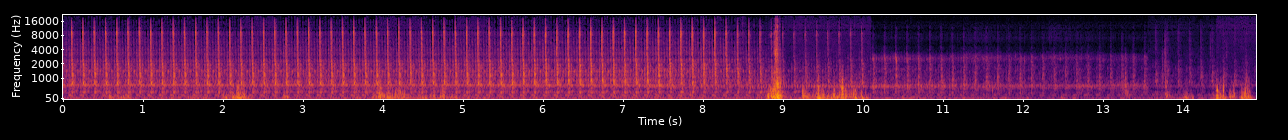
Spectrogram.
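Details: 2010 Vauxhall Insignia 2.0 CDTI, engine code A20DTH, 96K miles, at idle; dense, even rapping knock; suspected poor maintenance, failing oil pump or oil pickup rubber seal, not confirmed.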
